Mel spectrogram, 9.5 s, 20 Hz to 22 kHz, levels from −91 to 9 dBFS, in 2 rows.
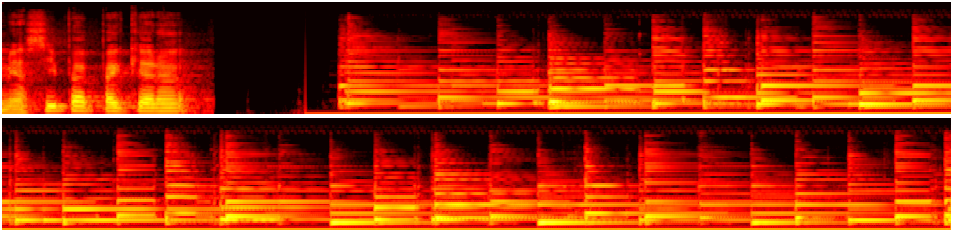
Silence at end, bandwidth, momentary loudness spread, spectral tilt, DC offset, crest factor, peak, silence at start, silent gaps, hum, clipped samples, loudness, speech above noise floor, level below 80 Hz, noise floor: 0 s; 14 kHz; 8 LU; -5 dB/octave; 5%; 18 dB; -4 dBFS; 0 s; 1.06-1.10 s; none; under 0.1%; -22 LUFS; 29 dB; -62 dBFS; -50 dBFS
